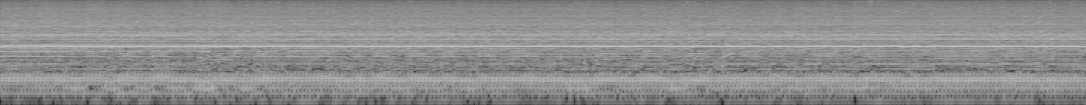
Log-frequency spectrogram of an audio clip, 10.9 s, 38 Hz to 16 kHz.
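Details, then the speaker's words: Honda GX120-powered Rol-Air air nailer compressor, running with an air connector off and no shutoff, choke off: fast, regular knocking two to three per second over engine buzz under load; pump suspected, throttle pulls back at max pressure. "that must be the pump making that noise but you can see this came out and pulled the throttle back"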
